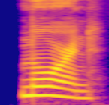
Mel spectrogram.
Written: morn

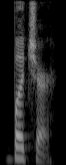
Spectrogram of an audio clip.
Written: butcher

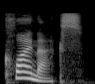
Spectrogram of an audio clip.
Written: climax

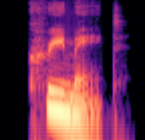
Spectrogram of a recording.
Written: cremate

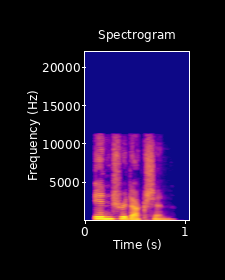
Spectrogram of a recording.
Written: introduction

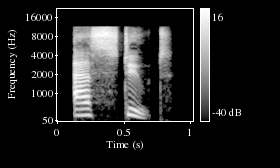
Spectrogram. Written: astute

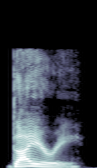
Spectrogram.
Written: diary

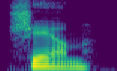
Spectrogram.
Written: sham

